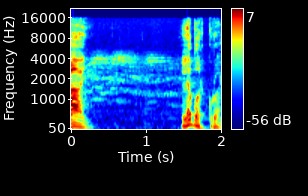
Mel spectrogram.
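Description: A man's voice narrating in Thai, breaking off for about a second in the middle, with faint sustained tones carrying on underneath through the pause.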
